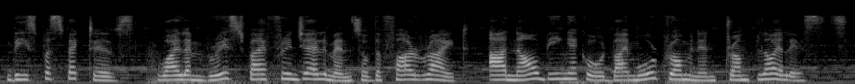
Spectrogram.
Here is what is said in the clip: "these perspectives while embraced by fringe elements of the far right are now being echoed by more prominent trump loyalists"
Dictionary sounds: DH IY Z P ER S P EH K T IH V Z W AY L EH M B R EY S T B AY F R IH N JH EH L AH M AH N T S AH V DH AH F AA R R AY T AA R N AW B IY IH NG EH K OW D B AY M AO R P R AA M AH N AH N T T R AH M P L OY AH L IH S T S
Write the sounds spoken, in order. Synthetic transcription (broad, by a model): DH IY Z P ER S P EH K T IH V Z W AY L EH M B R EY S T B AY F R IH N JH EH L AH M AH N T S AH V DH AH F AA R R AY T AA R N AW B IY IH NG EH K OW D B AY M AO R P R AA M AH N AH N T T R AH M P L OY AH L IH S T S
